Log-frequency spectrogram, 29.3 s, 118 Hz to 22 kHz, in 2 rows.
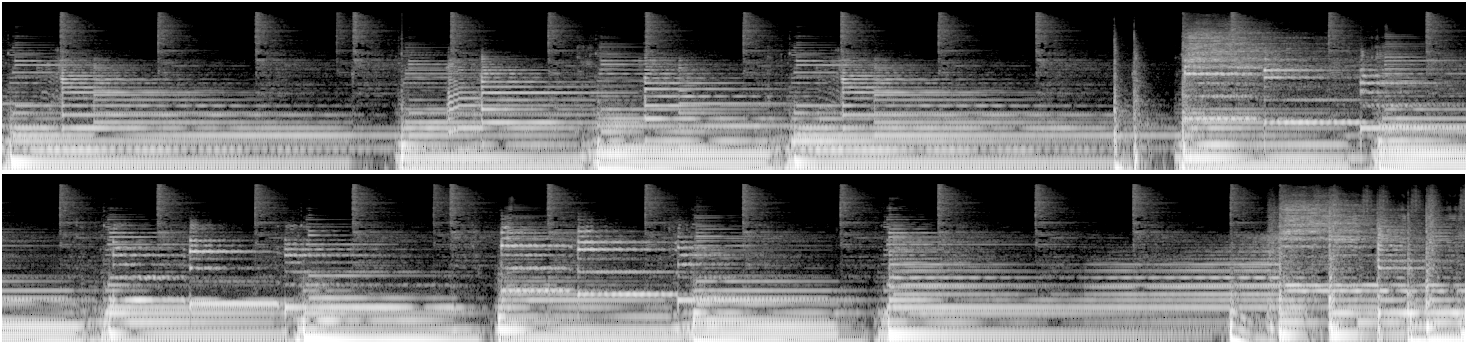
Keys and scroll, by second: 24.5 ctrl+=.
